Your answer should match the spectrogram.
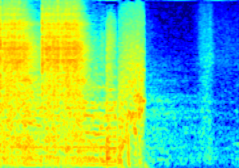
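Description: Apartment door intercom buzzing: two harsh buzzes in quick succession, cut off about one and a half seconds in.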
